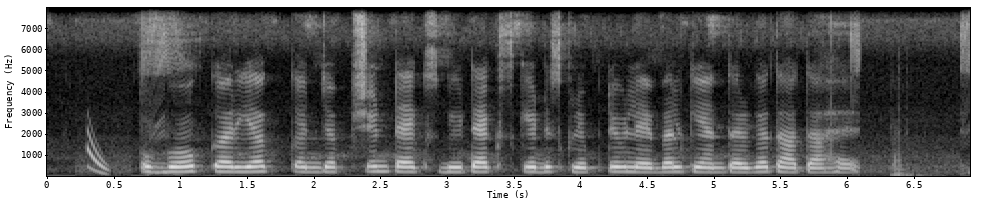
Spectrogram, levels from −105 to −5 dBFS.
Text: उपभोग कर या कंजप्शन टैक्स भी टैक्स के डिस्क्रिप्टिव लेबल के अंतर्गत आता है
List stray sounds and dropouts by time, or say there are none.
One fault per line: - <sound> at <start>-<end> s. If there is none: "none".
- chirp at 0.3-0.5 s
- thud at 6.3-6.8 s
